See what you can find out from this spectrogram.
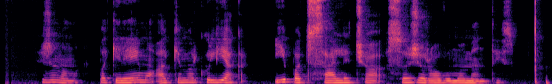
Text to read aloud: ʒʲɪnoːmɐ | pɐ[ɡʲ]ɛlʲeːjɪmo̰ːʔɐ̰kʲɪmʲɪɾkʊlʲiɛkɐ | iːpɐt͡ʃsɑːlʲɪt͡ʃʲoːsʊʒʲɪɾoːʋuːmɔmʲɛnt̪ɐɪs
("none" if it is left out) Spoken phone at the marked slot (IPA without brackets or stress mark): kʲ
